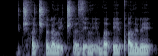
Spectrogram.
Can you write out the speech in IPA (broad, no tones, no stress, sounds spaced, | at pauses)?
t͡ʃʰ ɐ t͡ʃʼ ɐ ɳ ɐ l ḛ t͡ʃʼ ə̰ z ḛ l ḛ w ɐ ʔ e pʼ a l e ɳ ɪ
